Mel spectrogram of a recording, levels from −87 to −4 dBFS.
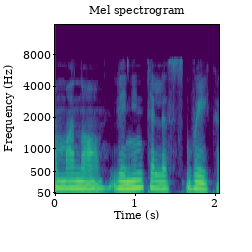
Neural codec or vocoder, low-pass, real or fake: none; 7.2 kHz; real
